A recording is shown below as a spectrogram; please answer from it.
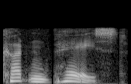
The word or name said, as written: cut-and-paste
